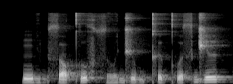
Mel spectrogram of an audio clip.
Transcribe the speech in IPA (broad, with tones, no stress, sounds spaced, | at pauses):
ŋ i̤˧ b θ ɔ˨ kʼ u˦ xʷ θ o̤˨˦ d͡ʒ u˨ b kʰ ɘ˨ kʷʰ ɐ˨ θ d͡ʒ ɨ˦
